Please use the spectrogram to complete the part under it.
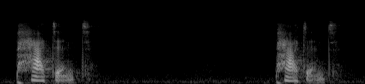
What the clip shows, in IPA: pætɪnt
